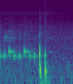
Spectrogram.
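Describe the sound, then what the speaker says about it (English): A phone ringing through a computer gives a short run of electronic tones, then a few louder synthetic beeps near the end before it goes quiet. "my phone was ringing through my computer"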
